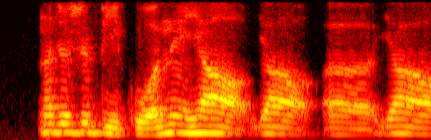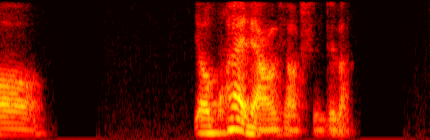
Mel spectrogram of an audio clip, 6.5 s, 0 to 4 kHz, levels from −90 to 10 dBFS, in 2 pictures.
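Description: At 0.36 to 0.39 s there is a short concealed packet loss. About 20 ms of the speech never arrived in time, and the receiver patched roughly 13 ms of it by extending the preceding sound before crossfading back into real audio. It is heard as a brief smear or wobble. On a spectrogram it appears as a thin blurred column, with no energy above 4 kHz, consistent with a G.711 call path.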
